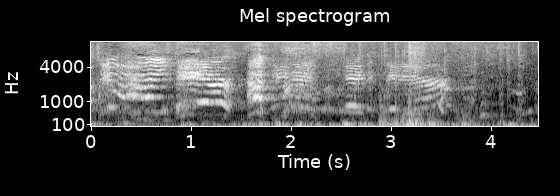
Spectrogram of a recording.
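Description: Several young girls' voices shouting and calling out excitedly, with no music under them.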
